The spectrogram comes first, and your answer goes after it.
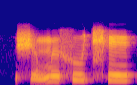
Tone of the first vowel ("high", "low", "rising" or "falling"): low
